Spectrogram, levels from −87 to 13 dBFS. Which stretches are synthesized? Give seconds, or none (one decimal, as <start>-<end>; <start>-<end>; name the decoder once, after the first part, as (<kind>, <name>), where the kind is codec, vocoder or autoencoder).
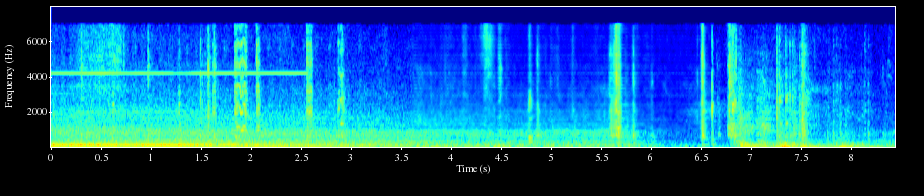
3.6-6.6 (vocoder, Vocos)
